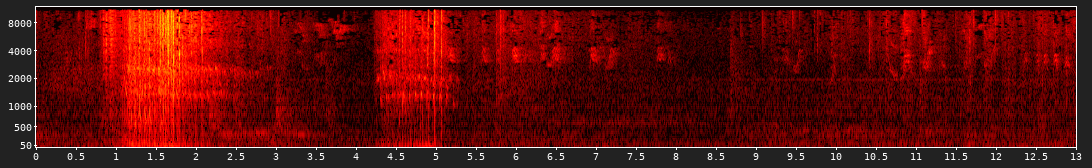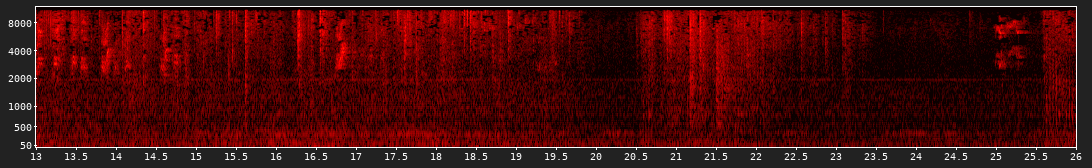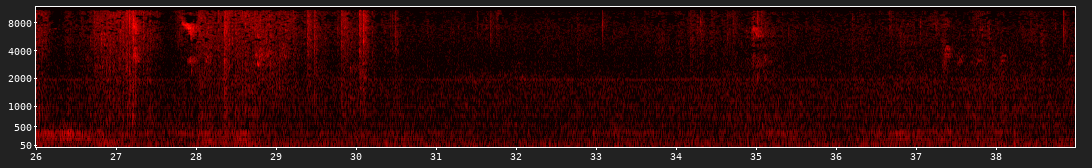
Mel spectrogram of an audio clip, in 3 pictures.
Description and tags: Winter birds at bird feeder, flying eating, calls, wide stereo spaced EM172s. Niagara-on-the-Lake.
